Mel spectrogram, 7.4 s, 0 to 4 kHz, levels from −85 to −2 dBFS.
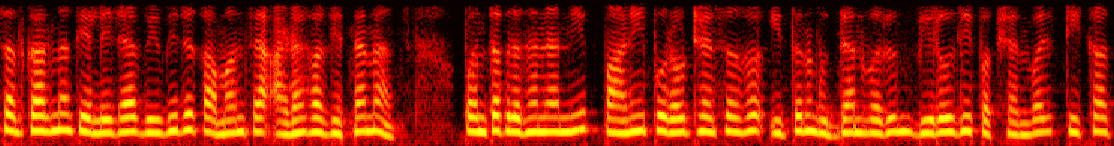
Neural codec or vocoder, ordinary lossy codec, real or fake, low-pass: codec, 16 kHz, 0.8 kbps, ZipCodec; Opus, 24 kbps; fake; 3.6 kHz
